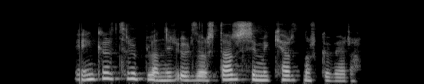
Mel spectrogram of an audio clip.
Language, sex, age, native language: Icelandic, other, 40-49, Icelandic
